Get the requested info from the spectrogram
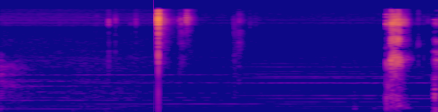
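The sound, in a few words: snip of a cut piece that pings and launches across the room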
